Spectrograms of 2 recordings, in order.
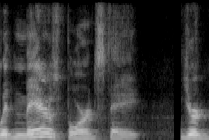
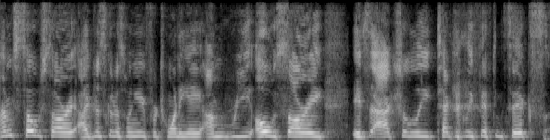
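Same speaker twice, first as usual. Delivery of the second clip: put-on polite apologetic voice, pitched higher; 8 semitones higher than usual. Imitating a friend who apologizes while attacking: imitating Emma's polite apologies. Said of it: "I love a polite Bellow player".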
